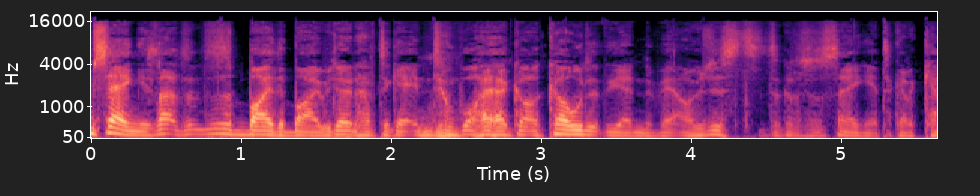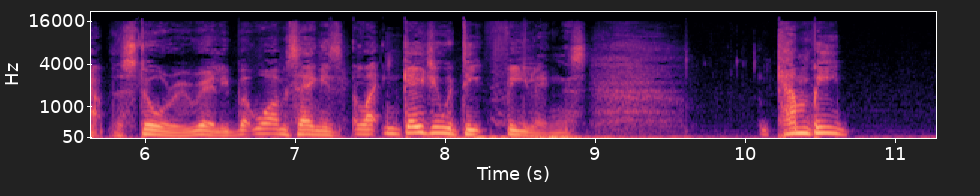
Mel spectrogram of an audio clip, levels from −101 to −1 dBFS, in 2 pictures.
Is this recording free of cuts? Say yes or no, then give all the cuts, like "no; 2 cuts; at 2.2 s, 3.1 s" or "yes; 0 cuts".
yes; 0 cuts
